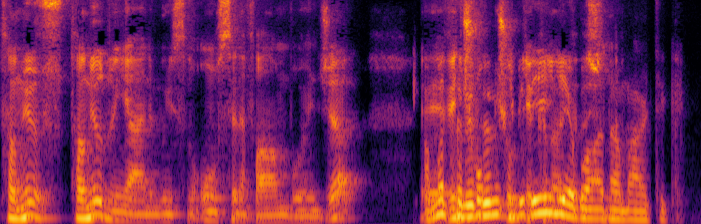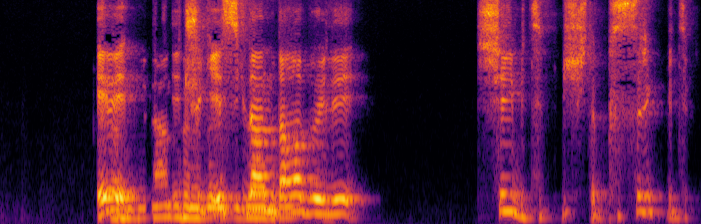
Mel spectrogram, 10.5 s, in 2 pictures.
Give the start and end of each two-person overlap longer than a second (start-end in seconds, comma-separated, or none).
3.2-4.8, 6.1-7.4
